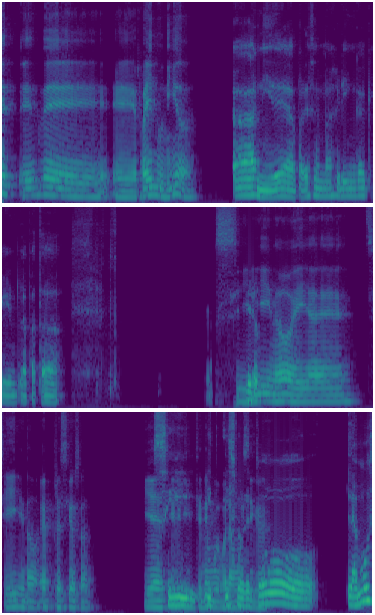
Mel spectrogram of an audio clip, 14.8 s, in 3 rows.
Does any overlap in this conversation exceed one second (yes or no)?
yes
